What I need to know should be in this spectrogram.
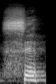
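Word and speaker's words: chef: पे जो सीच है इसको चेफ नहीं कहेंगे सेफ पढ़ेंगे या नहीं यहां पे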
